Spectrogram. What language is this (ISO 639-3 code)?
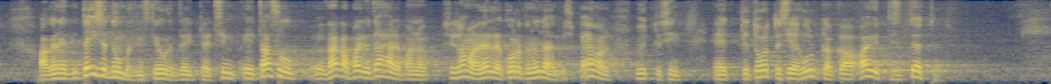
est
